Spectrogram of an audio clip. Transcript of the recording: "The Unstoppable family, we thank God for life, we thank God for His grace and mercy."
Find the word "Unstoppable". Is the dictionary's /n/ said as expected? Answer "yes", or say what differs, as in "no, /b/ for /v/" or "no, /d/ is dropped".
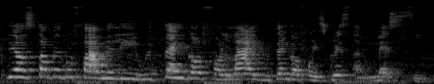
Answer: yes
